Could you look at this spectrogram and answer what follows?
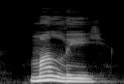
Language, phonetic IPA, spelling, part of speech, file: Ukrainian, [mɐˈɫɪi̯], малий, adjective, Uk-малий.ogg
- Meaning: little, small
